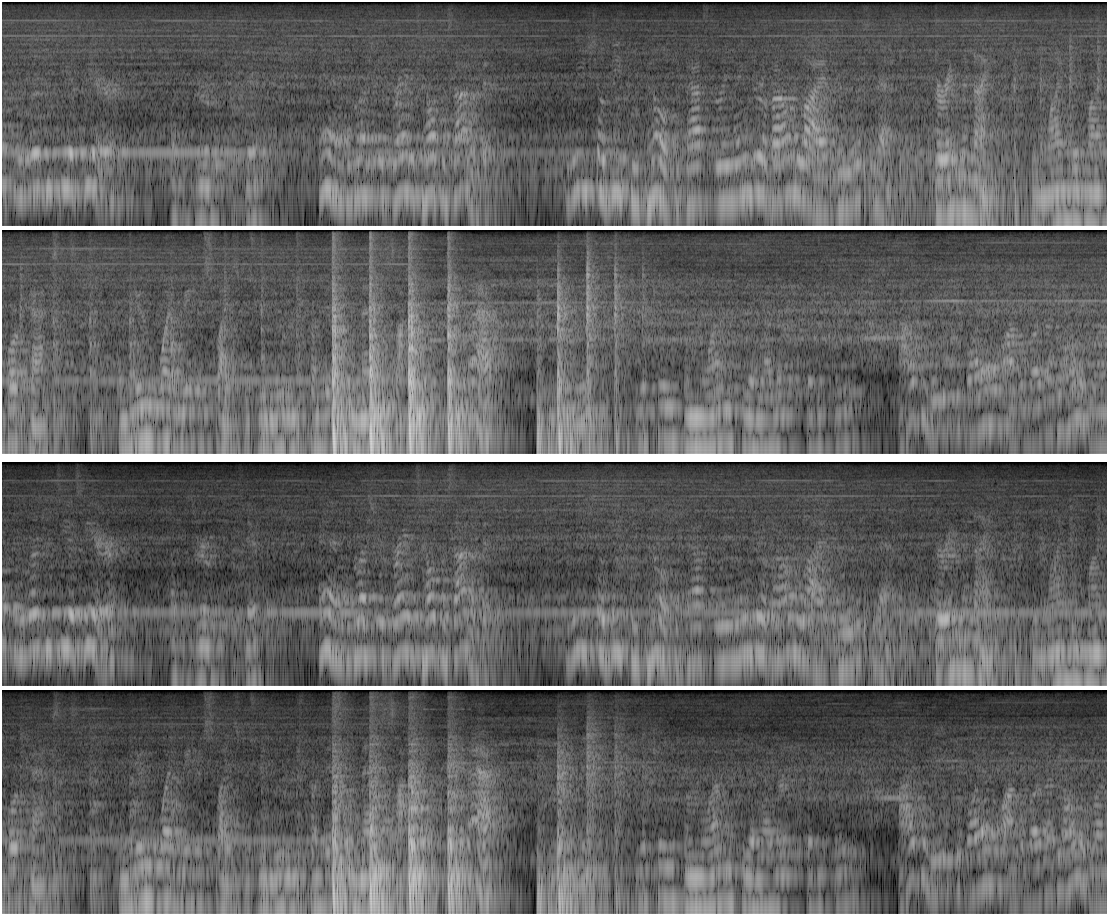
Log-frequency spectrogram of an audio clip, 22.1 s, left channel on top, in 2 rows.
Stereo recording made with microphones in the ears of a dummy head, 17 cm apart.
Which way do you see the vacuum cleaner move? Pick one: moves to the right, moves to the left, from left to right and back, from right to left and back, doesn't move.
from left to right and back.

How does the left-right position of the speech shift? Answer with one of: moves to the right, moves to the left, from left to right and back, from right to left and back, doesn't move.
from right to left and back.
